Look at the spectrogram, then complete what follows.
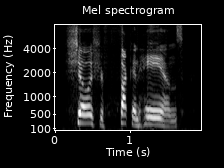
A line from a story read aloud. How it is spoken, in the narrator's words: shouted rushing forward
